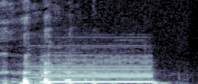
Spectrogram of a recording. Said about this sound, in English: Did somebody, what was that? Somebody's phone buzz?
